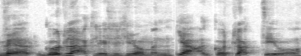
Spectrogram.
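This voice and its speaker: Drawling at a moderate pace, a man puts on a character voice pitched high. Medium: read story. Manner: casual, drawling, repeats himself with "yeah".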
